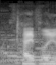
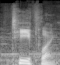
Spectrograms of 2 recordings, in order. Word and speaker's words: tiefling: is almost oh so so it's tiefling so i'm pronouncing that wrong okay so the i is uh oh so the i is silent t fling okay okay okay it's not like i okay so it's a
